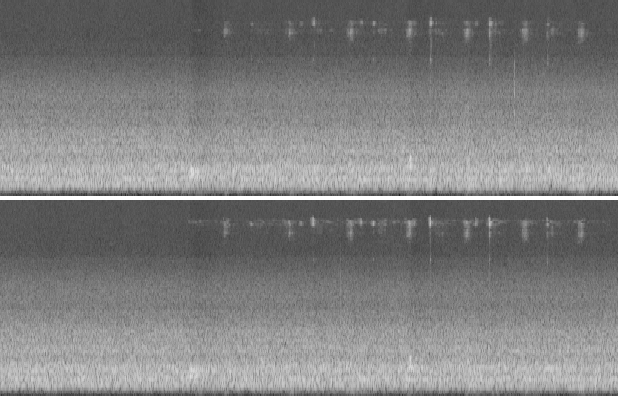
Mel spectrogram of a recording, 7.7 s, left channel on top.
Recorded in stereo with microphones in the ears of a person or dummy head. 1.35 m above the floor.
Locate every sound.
2.4 s scissors: 5° left (ahead or behind), 3 m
